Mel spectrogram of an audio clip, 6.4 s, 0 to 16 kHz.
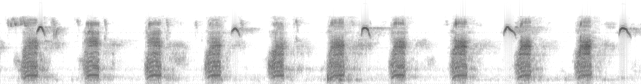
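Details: Female mallard calling insistently in the Doñana National Park marshes, Spain, recorded by a live camera; loud harsh quacks repeated steadily about every 0.6 seconds, with thin high squeaks from other birds between them.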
